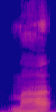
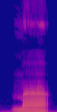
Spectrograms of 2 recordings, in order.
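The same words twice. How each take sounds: First: It is said in the tone that means horse. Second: It is said in the tone that means scold. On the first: The word means horse. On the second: The word means to scold.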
